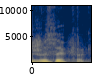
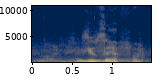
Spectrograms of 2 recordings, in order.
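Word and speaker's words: Józefa: Так, десь я зайшла в такі місця також дуже гарні на вулиці Жозефа. Юзефа. Юзефа не Жозефа. В Польщі то буква Ю. Так читається Йозефа.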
